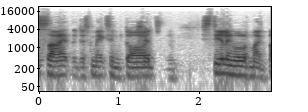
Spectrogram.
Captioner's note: laughs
